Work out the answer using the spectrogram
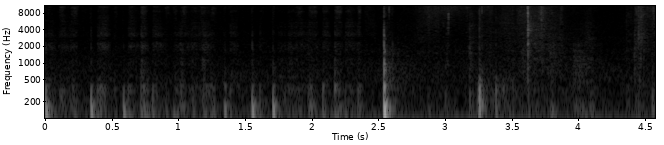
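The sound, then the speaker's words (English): A pencil writes on a sheet of paper: soft, irregular scratching strokes and light taps, mostly faint, with one sharper tap midway. “you might want to get out a piece of paper and write inclusion.”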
